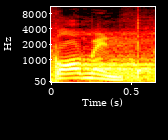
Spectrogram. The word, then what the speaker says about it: comment: इसे हम कमेंट नहीं बोलते, COMMENT। The correct way एंड the smartest way to pronounce this one इज कमेंट।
